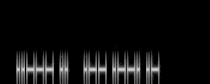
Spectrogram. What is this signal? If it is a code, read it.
Morse code, heard as a keyed tone, about 50 wpm, 700 Hz. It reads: 2I WPA
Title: Winter Field Day Exchanges 50wpm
